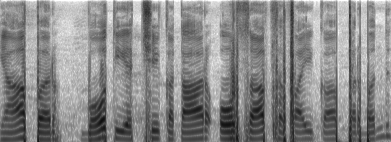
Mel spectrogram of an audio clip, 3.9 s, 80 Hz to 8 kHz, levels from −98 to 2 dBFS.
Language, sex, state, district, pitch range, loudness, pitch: Hindi, male, Haryana, Rohtak, 140-155 Hz, -13 LUFS, 145 Hz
